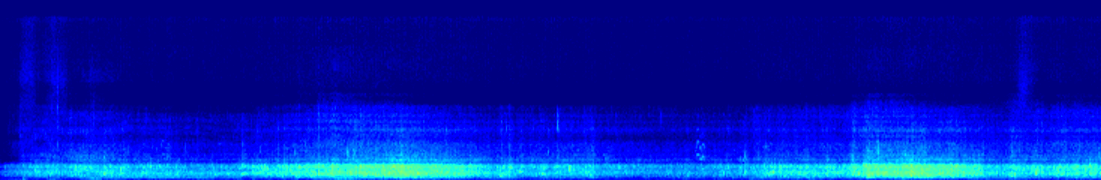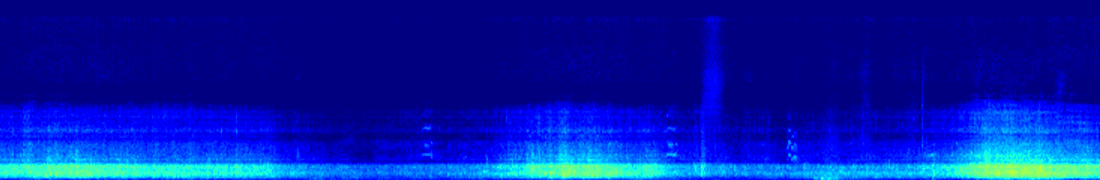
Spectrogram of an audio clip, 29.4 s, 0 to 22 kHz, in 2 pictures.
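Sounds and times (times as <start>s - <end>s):
gentle waves washing back and forth on beach: 0.2s - 9.0s, 9.7s - 19.2s, 20.9s - 29.3s.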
